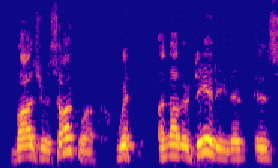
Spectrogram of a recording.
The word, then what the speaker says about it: Vajrasattva: Bajra Sattva is Vajra Sattva. So sometimes we would say Om Padmasambhava Sattva Samaya. We would replace the name Vajrasattva with another deity that is specific to the practice.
